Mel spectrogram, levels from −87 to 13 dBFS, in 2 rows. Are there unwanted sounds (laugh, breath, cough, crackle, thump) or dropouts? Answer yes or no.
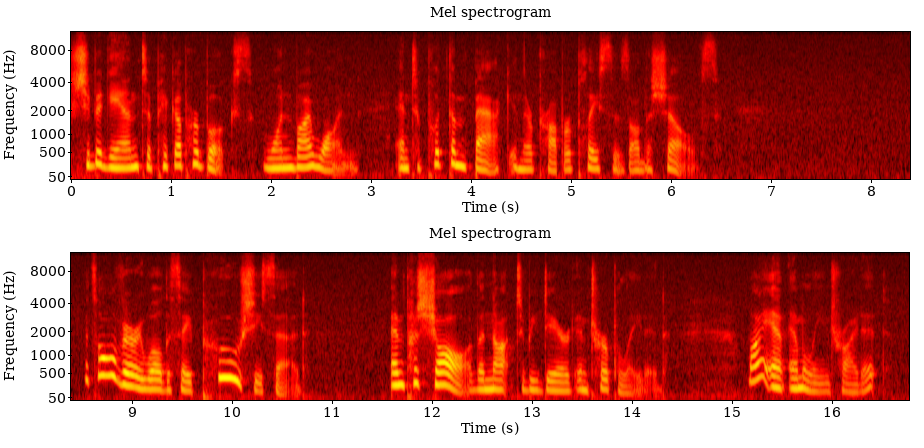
no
